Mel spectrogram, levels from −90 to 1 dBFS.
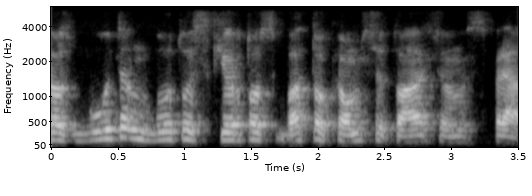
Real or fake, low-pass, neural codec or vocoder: real; 5.4 kHz; none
